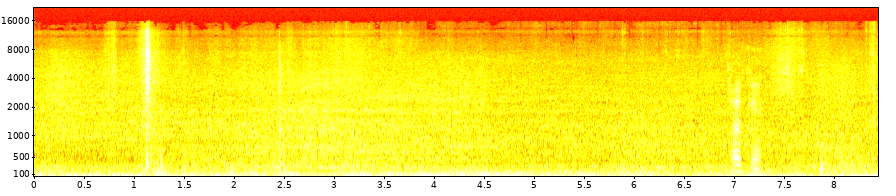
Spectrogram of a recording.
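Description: A car boot floor panel clicks and knocks as it is lifted and lowered.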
